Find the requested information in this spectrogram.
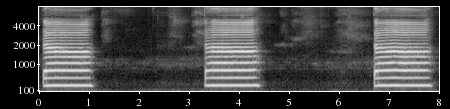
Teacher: ہماری زبان کا جو سرا ہے وہ ہمارے سامنے کے اوپر کے دانت ہیں ان کی اندرونی سائڈ پہ لگتا ہے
